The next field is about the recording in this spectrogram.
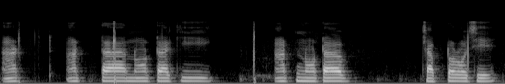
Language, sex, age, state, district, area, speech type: Odia, male, 18-30, Odisha, Kalahandi, rural, spontaneous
